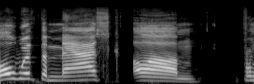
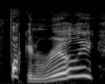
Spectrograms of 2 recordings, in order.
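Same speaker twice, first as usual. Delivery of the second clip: incredulous; 6 semitones higher, 5 dB quieter than usual. Retold or imitated. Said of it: "I'm just thinking to myself".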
